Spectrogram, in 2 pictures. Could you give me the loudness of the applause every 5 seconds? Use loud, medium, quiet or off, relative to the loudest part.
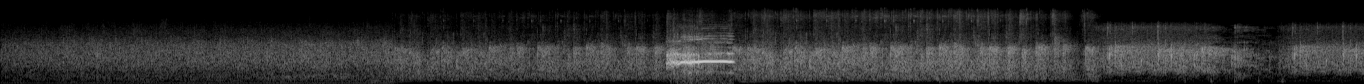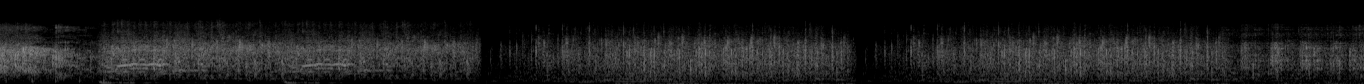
medium, loud, loud, medium, medium, medium.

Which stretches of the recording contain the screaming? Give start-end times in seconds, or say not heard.
6.7-7.3.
